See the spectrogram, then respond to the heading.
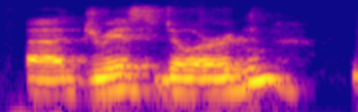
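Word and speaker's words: Drizzt Do'Urden: How do you pronounce the dark elf hero of Forgotten Realms' name? – Driss Doerden. – Okay. – That's how I say it. But I've had a lot of audiobooks read to me was it Scott Bovine or whatever? He's great. He's fantastic. He's the guy who does all the Salvatore audiobooks. And he pronounces it that way. So now I do.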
